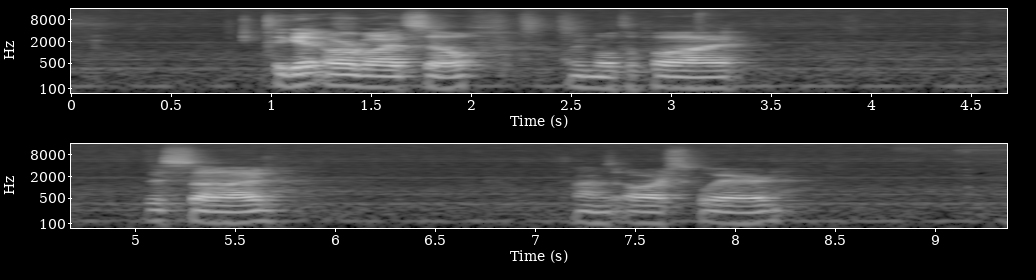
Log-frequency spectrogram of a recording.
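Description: A man explains calmly in short phrases close by.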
